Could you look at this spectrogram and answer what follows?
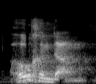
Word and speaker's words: Hogendam: The first syllable of Hogendam is very easy. It's ho. Now I know you guys know how to say ho. Ho. Gen. Dam. It's as easy as that.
